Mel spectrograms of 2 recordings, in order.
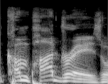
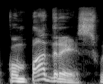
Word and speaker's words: Compadres: That was Chick Corea with his composition Compadres, or Compadres, with the Spanish pronunciation, from Touchstone in 1982.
